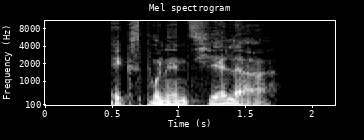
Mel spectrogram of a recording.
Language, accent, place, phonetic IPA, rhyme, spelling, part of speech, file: German, Germany, Berlin, [ɛksponɛnˈt͡si̯ɛlɐ], -ɛlɐ, exponentieller, adjective, De-exponentieller.ogg
- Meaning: inflection of exponentiell: 1. strong/mixed nominative masculine singular 2. strong genitive/dative feminine singular 3. strong genitive plural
